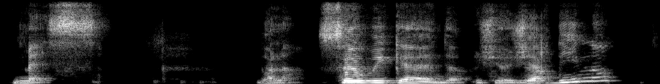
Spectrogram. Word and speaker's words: Metz: Metz. Fijaros que se escribe M-E-T-Z, pero se dice Metz.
